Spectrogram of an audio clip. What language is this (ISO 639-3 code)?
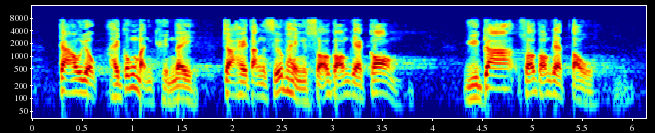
yue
